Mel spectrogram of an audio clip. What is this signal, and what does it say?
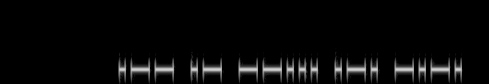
Morse code, heard as a keyed tone, about 20 wpm, 700 Hz. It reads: WA7RC
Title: USA Call Signs - 2x Character Spacing - 20wpm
